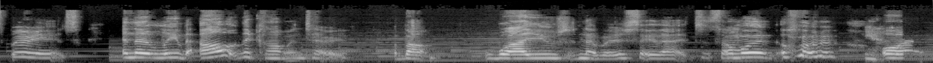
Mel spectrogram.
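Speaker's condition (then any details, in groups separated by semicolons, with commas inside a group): Cerebral palsy; lifelong very mild cerebral palsy, mild outward physical disability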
